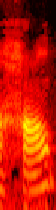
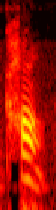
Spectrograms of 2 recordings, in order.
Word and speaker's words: 吭: 行，这个字念行，别念抗。引吭，高歌的吭，它是一个后鼻音，声母是后鼻韵母昂。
